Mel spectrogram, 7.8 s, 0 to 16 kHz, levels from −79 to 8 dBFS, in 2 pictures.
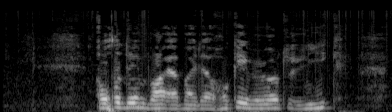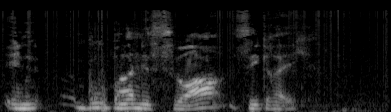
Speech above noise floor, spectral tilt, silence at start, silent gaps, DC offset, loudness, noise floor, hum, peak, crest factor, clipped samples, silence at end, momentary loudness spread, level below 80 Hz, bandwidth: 34 dB; -7 dB/octave; 0.7 s; none; under 0.1%; -24 LUFS; -58 dBFS; none; -6 dBFS; 18 dB; under 0.1%; 0.95 s; 17 LU; -48 dBFS; 11.5 kHz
